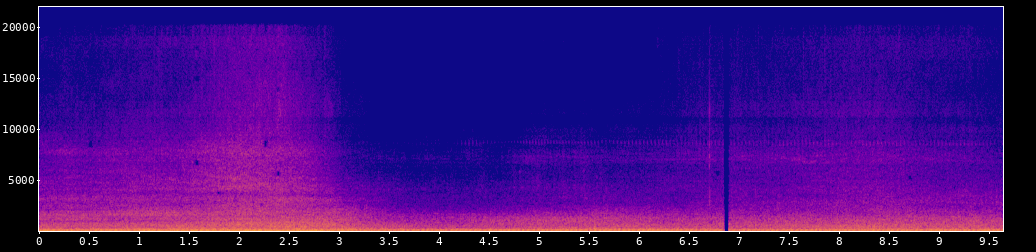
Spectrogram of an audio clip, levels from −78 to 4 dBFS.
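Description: A recording of sounds with one brief hole: at 6.84 s the audio fades to silence over about 8 ms and returns at 6.94 s, with the material that should have filled the gap simply missing rather than delayed. This is a digital broadcast dropout. The receiver lost the signal or rejected a corrupted frame and muted until valid data resumed. Roughly 43 ms of programme went missing, which fits the loss of a single frame.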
